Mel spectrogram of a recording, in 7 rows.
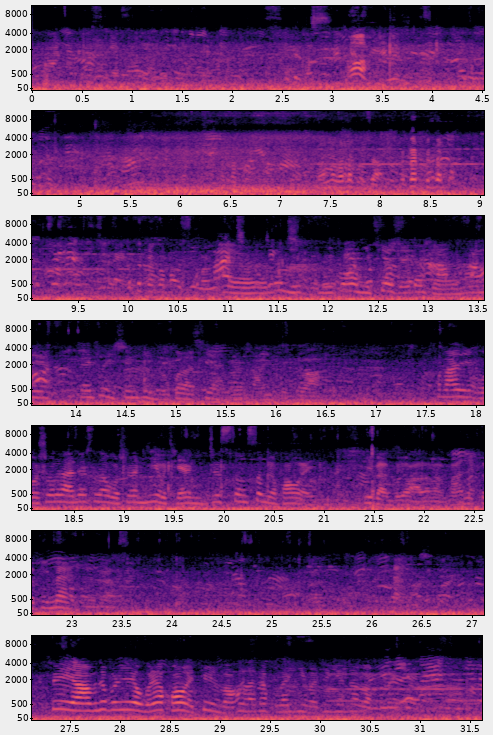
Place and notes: walking in the park, Binaural recording, Zoom H6+ Soundman OKM II
Shanghai, China, 23 November, 16:45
